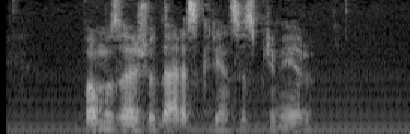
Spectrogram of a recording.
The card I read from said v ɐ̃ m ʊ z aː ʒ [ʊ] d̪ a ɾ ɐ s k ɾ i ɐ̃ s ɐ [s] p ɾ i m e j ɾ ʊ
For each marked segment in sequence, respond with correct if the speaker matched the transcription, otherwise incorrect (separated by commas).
incorrect, correct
